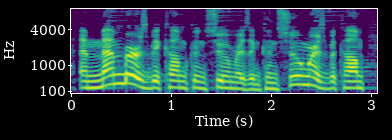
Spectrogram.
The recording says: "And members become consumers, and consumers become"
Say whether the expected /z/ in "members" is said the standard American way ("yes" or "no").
yes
